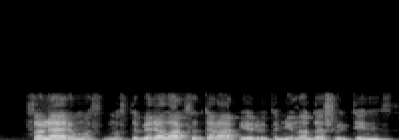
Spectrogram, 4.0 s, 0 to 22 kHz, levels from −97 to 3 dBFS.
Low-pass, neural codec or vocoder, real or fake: 7.2 kHz; codec, 16 kHz, 16 kbps, FunCodec, trained on LibriTTS, 50 frames a second; fake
